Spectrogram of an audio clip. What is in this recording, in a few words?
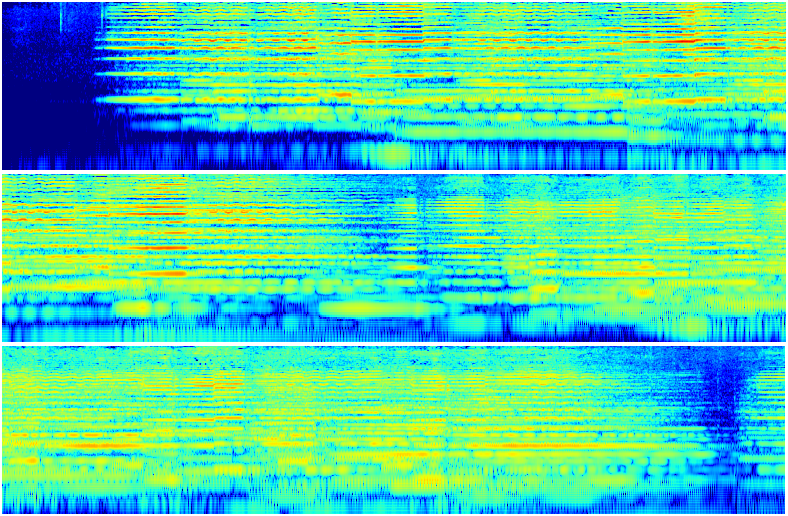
String Quartet; Classical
